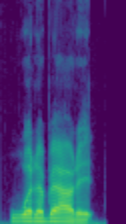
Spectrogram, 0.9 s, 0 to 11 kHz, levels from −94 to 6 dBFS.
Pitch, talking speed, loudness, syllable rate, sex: 155 Hz, 190 wpm, -16 LUFS, 6.5 syllables/s, female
